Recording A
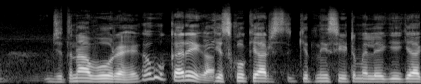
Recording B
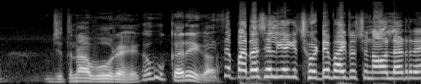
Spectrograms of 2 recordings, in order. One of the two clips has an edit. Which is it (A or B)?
A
